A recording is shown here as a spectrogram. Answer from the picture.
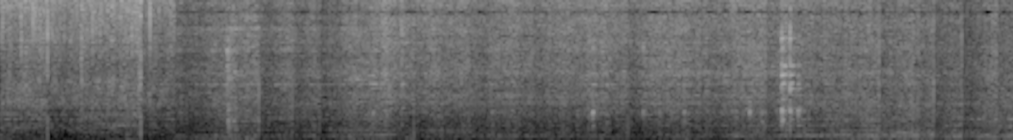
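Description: Ginger-garlic paste sizzling in hot oil in a frying pan as it is stirred with a spoon, a steady hiss with a few light clicks.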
